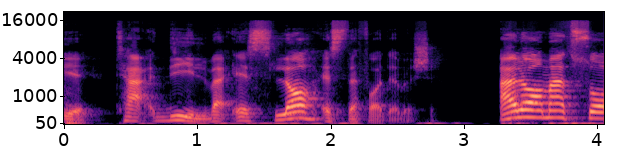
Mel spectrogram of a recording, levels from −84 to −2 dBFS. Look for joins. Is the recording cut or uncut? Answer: uncut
